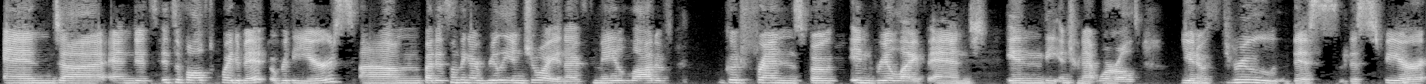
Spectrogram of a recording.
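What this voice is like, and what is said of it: Slight Canadian accent. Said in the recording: “a little bit of a Canadian accent”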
